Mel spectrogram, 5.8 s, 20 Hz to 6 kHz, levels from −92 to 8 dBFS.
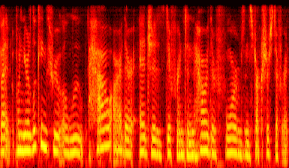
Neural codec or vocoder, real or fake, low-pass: vocoder, 24 kHz, 100 mel bands, Vocos; fake; 5.4 kHz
